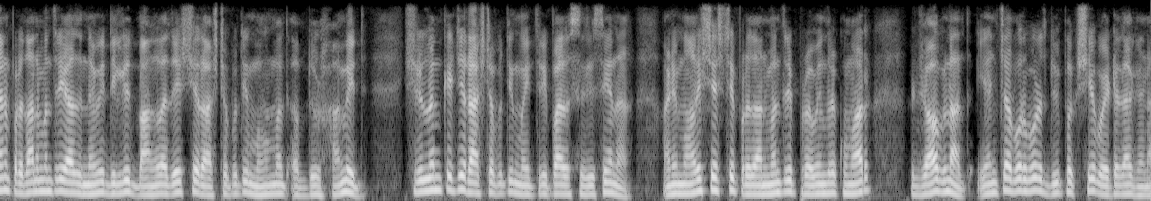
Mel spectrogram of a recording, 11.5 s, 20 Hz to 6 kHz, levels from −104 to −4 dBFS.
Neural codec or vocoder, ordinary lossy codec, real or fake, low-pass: codec, 16 kHz, 2 kbps, FreqCodec, larger model; Opus, 64 kbps; fake; 5.4 kHz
